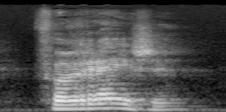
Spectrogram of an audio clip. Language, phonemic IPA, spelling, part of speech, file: Dutch, /vɛˈrɛɪzə/, verrijze, verb, Nl-verrijze.ogg
- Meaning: singular present subjunctive of verrijzen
